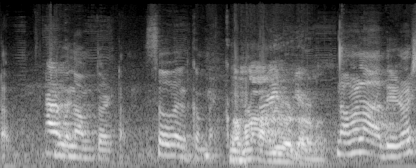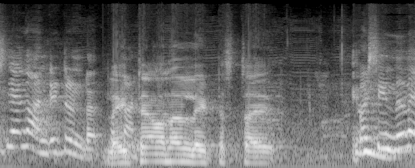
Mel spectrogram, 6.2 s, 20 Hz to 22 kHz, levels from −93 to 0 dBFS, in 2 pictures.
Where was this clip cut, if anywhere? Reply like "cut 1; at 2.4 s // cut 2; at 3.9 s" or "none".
cut 1; at 3.9 s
